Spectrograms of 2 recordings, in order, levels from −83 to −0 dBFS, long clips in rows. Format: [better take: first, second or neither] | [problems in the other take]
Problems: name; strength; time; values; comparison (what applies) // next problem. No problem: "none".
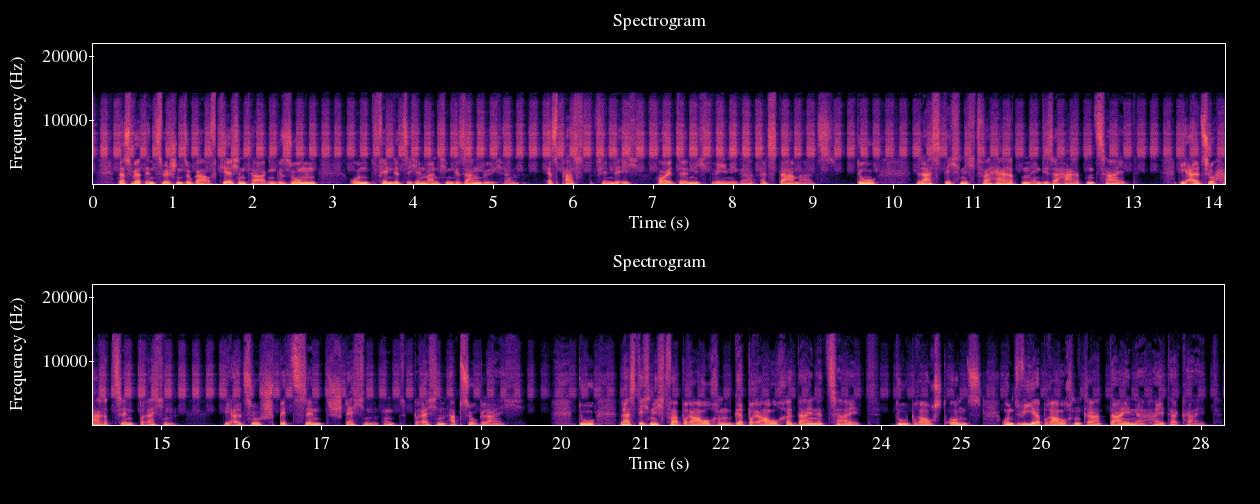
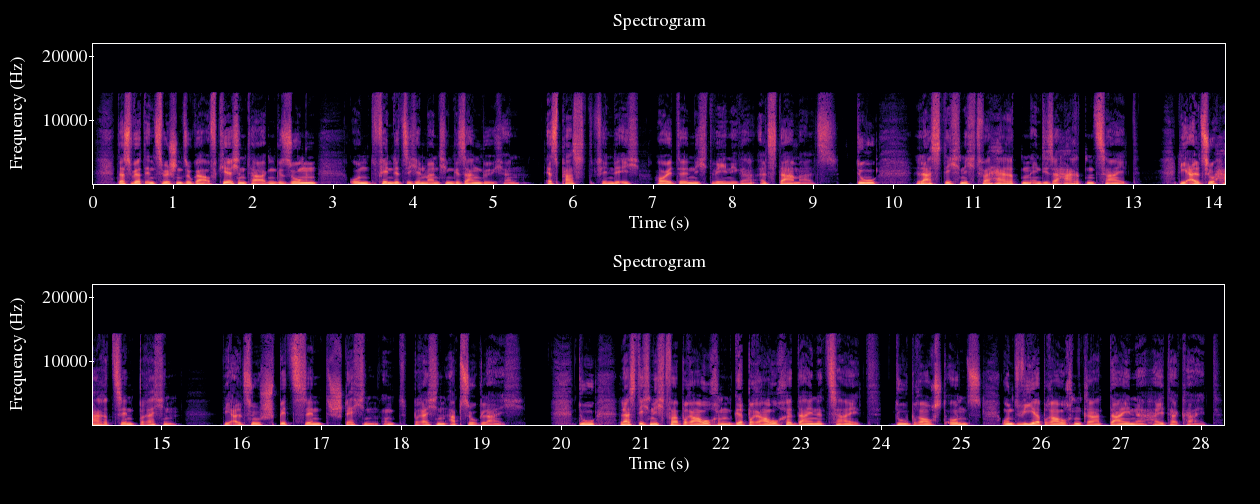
second | animal sounds; loud; throughout; 7 dB below the speech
